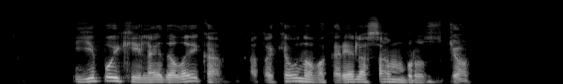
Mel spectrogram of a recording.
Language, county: Lithuanian, Panevėžys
